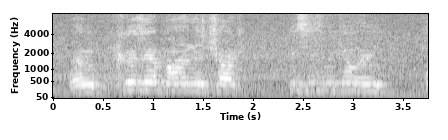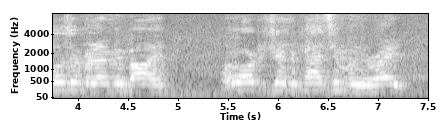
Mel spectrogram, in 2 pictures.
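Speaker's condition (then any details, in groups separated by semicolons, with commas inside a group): Severe brain injury; walked on parallel bars months after injury, occupational and physical therapy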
